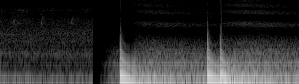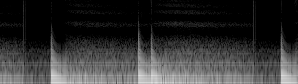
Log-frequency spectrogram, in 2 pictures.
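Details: Electronic music plays, with a low synth drone and then booming drum-machine hits repeating every couple of seconds; no buzzing or other animal sound comes through.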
